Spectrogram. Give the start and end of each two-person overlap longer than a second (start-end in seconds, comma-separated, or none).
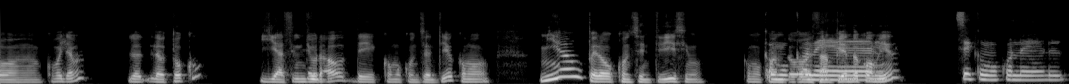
7.6-8.9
